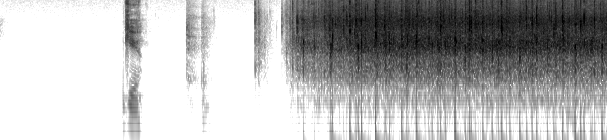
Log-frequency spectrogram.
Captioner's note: applause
